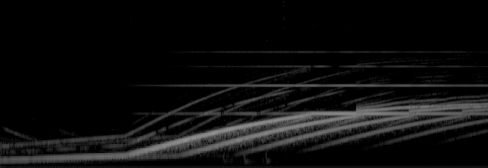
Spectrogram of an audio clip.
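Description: Synthesized rising sweep in the intro of a hip-hop track: a low hum, then many layered tones gliding upward together, growing louder and levelling off at a high steady pitch.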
